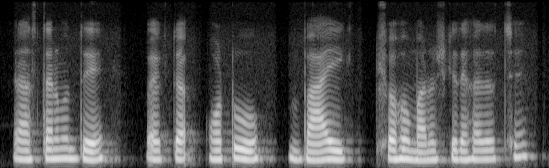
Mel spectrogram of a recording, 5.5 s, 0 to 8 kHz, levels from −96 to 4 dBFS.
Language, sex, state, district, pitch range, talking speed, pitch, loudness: Bengali, male, West Bengal, Cooch Behar, 160-170 Hz, 100 wpm, 165 Hz, -15 LUFS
